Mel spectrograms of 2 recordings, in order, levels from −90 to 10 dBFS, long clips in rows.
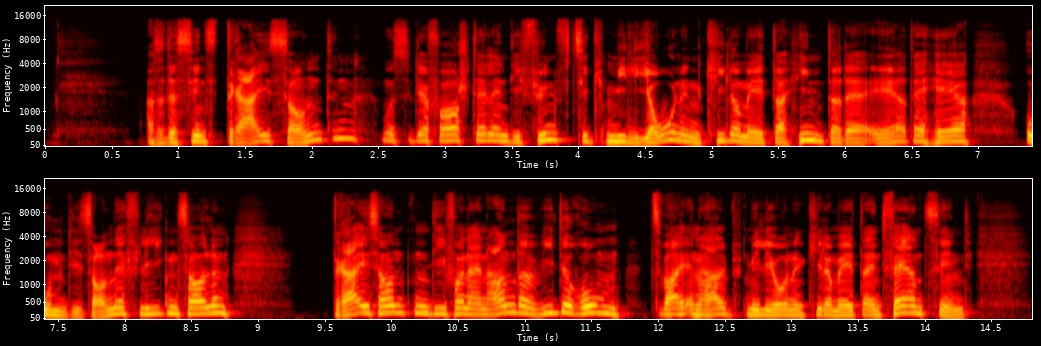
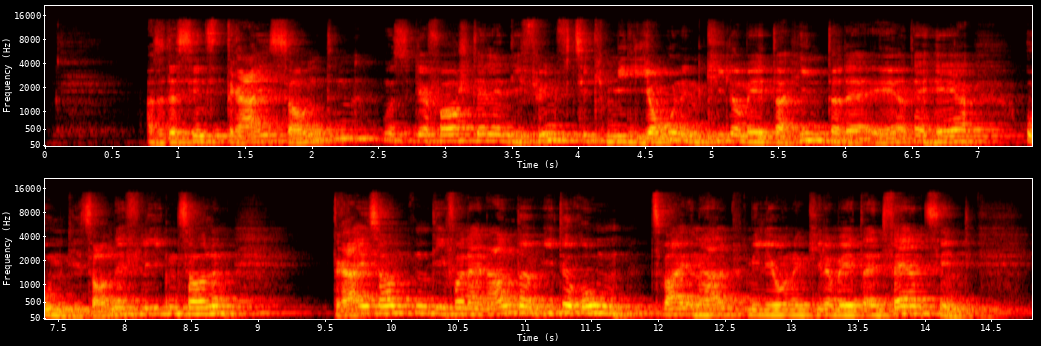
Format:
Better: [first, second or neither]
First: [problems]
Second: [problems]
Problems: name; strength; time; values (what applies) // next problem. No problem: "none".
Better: first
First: none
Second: room echo; slight; dies away in 0.7 s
